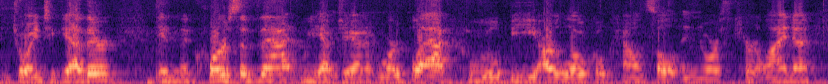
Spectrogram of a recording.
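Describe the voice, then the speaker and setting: A woman talks at a moderate pace with hardly any pauses, with noticeable background noise and audible room echo. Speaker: lawyer. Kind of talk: formal presentation. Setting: public meeting at a podium.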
